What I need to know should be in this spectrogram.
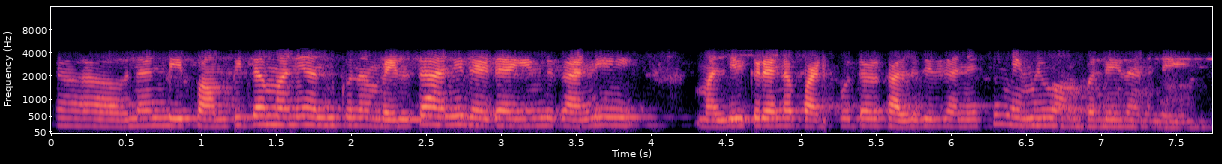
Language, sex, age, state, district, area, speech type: Telugu, female, 18-30, Telangana, Nagarkurnool, rural, conversation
